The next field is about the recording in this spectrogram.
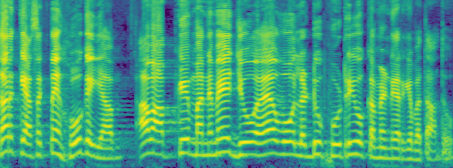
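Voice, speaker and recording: A man talks at a moderate pace, his pitch high and its variation ordinary. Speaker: teacher. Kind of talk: lecture.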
